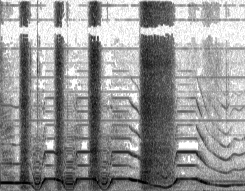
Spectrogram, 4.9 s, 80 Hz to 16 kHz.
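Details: Minelab GPX 5000 metal detector, circuit board cleaned with methylated spirits and a cotton bud: tone swoops and wails in time with breath blown on it, a false signal from moisture on the board.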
